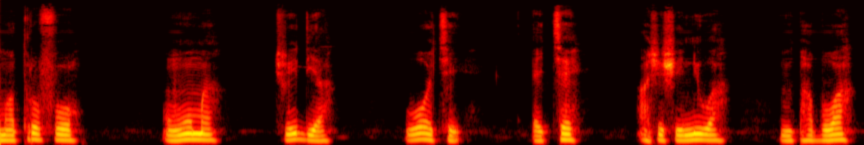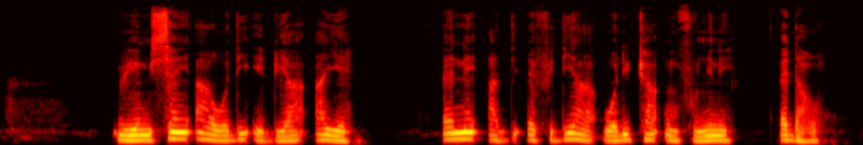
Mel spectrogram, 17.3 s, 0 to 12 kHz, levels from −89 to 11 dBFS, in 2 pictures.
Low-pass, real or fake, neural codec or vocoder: 10.8 kHz; real; none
